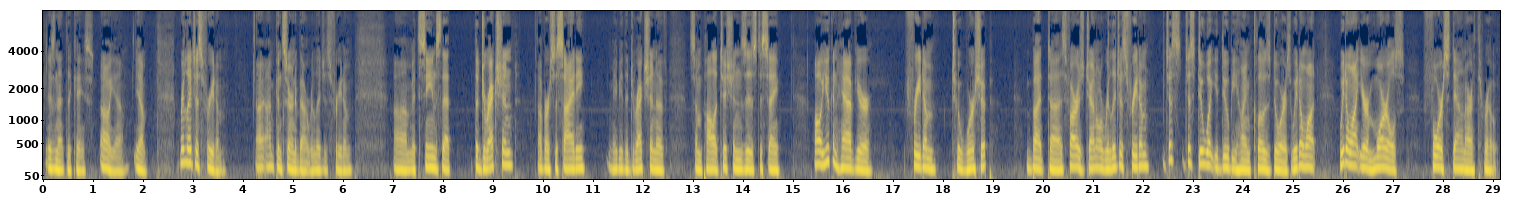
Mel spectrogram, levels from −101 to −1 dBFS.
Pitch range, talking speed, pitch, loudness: 115-145 Hz, 145 wpm, 125 Hz, -14 LUFS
